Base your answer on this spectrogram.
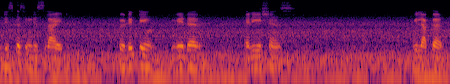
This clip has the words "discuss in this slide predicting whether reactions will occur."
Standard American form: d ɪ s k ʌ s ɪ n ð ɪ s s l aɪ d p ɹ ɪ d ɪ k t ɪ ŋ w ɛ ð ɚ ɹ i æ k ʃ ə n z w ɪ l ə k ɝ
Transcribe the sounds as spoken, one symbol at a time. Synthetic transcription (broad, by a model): d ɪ s k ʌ s ɪ n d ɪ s s l aɪ d p ɹ ɪ d ɪ k t ɪ ŋ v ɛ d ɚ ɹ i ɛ ʃ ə n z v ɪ l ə k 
